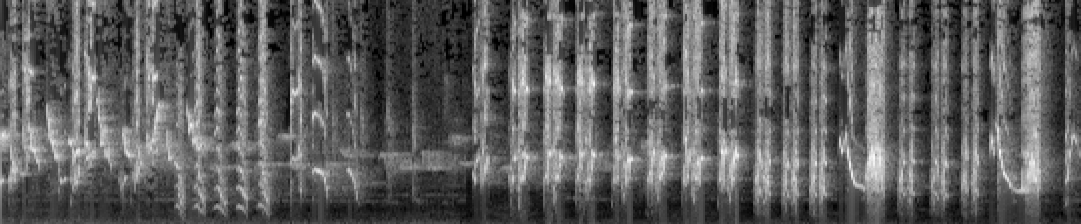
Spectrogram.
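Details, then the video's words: Javan myna song aimed at getting mute caged mynas to sing: bursts of sharp chirps and twisting whistles, a short lull, then fast repeated harsh notes with loud rasping squawks. "Pancingan Jalak MAcet Bunyi / Jalak Stres / Jalak Mabung / Jalak Bisu"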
